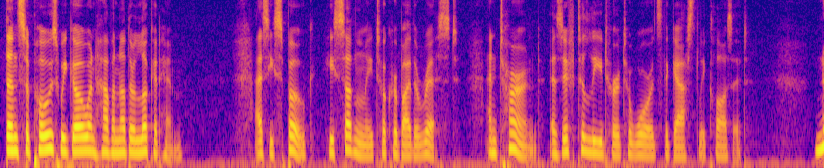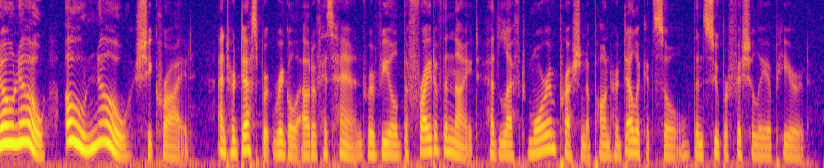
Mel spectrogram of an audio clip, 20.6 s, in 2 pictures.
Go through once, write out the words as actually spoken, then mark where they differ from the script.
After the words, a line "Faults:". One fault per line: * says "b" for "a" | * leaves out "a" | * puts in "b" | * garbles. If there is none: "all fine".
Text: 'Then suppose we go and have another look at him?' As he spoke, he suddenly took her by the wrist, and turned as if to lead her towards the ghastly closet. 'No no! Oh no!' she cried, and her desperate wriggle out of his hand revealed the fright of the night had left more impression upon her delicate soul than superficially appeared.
'Then suppose we go and have another look at him?' As he spoke, he suddenly took her by the wrist, and turned as if to lead her towards the ghastly closet. 'No no! Oh no!' she cried, and her desperate wriggle out of his hand revealed the fright of the night had left more impression upon her delicate soul than superficially appeared.
Faults:
all fine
